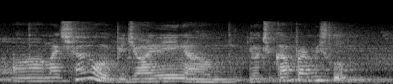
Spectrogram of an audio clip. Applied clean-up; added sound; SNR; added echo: none; none; none; reverberation time 1.0 s.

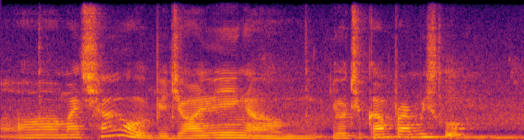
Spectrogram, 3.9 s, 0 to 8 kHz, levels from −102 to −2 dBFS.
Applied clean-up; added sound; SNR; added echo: none; none; none; none.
